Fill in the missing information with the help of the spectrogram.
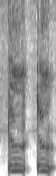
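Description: Two short, harsh, tonal barking coughs with a hoarse ring, typical of croup's seal-like cough from a narrowed upper airway.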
